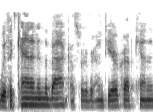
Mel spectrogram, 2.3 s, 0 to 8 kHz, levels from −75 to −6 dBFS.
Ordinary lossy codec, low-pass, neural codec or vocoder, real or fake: MP3, 24 kbps; 7.2 kHz; none; real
